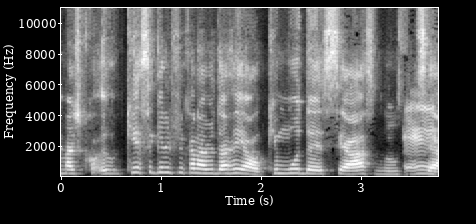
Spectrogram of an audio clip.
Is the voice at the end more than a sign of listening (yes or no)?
yes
